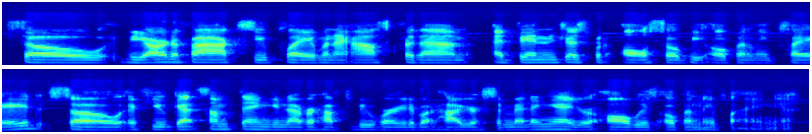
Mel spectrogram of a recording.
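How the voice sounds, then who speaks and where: A man hosting an online game over a video call, explaining the rules in a relaxed way with frequent "um"s. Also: medium pitch, fairly quick, hardly any pauses. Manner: relaxed, many "um"s. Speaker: game host. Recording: slightly dull video-call audio.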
